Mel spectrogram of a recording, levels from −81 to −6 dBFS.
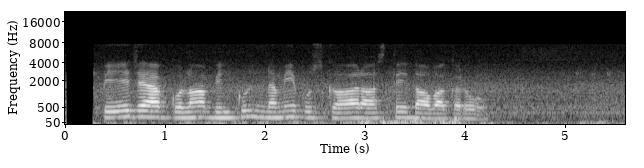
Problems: none marked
